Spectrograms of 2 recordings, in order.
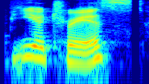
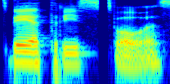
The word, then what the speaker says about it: Beatriz Boas: So my name here, usually people pronounce it like Beatriz, but the right way to pronounce my name is Beatriz Boas.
